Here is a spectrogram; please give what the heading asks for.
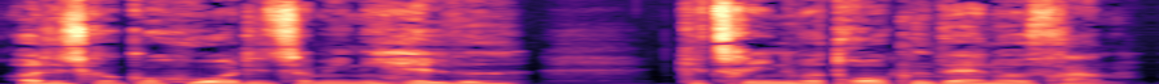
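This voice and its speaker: A man's voice: a little high, fairly even intonation, warm tone, breathy edge, no room sound, clean studio sound. A man voicing a tense, commanding male police detective in an audiobook reading, terse and urgent.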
